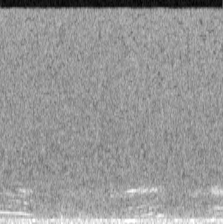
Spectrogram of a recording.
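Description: Faint voice calling out from the film's soundtrack on the television across the room, a few short falling calls over a steady low hum.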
